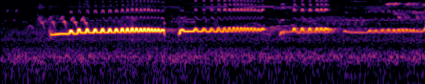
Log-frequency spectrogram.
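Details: Whimbrel, a long down-curved-billed shorebird of Trinidad's west coast, giving its distinctive bubbling call: rapid, rippling whistled trills, each a fast run of notes at steady pitch, repeated in four bursts over faint background hiss.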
